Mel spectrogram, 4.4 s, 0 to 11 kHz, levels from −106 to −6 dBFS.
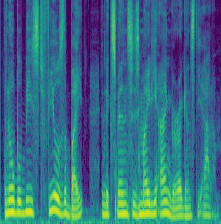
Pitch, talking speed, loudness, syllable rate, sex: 150 Hz, 190 wpm, -17 LUFS, 5.1 syllables/s, male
